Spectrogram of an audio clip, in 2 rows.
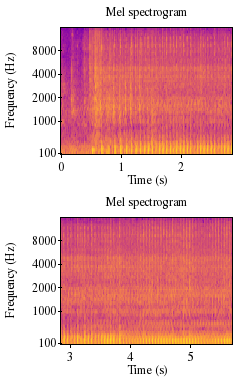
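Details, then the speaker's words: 40-year-old Briggs & Stratton engine after repair, air cleaner off, being run to check for leaks: catches within half a second and settles into an even, quick putter with no misses or knocks; runs fine. "I think it's running just fine. Everything works."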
